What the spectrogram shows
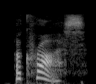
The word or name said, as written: across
